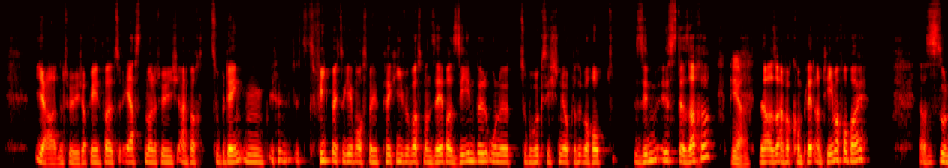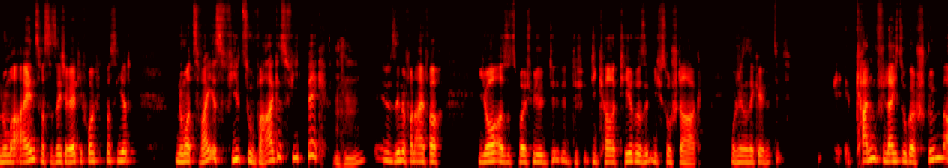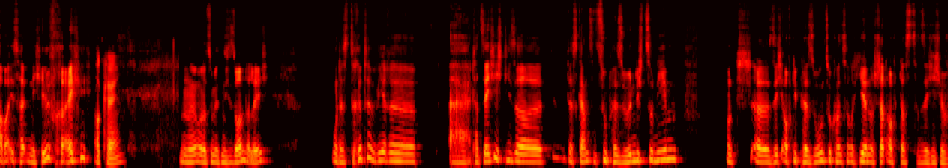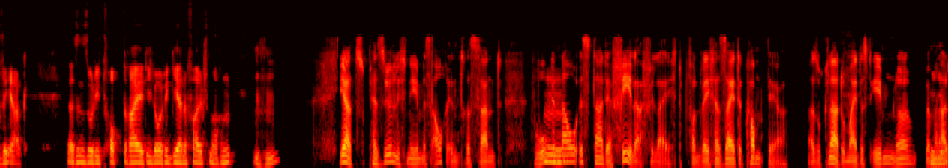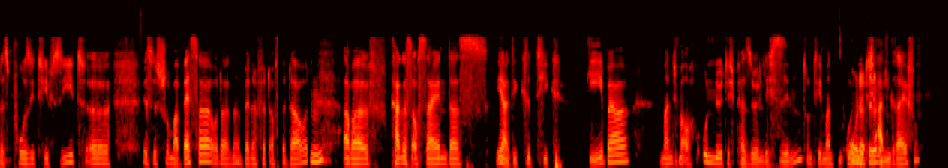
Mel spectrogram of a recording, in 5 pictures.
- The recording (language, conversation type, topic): German, podcast, Wie gibst du Feedback, das wirklich hilft?
- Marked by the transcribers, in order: giggle; unintelligible speech; laughing while speaking: "hilfreich"; other background noise; "konzentrieren" said as "konstrahieren"; in English: "Benefit of the Doubt"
